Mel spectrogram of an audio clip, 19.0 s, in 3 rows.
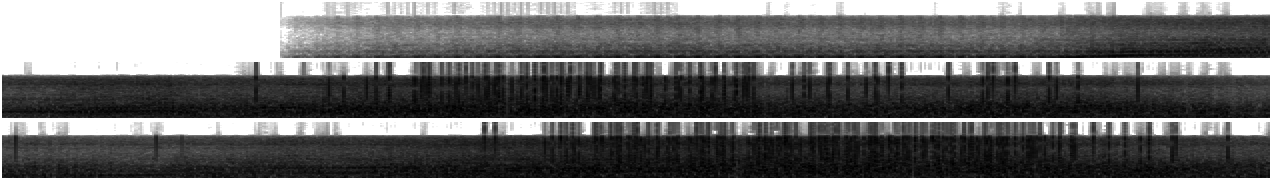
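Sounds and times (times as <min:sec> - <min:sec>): car engine idling: 0:01.4 - 0:05.6
engine revving under acceleration: 0:02.3 - 0:19.0
tyre and wind noise: 0:06.8 - 0:19.0.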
